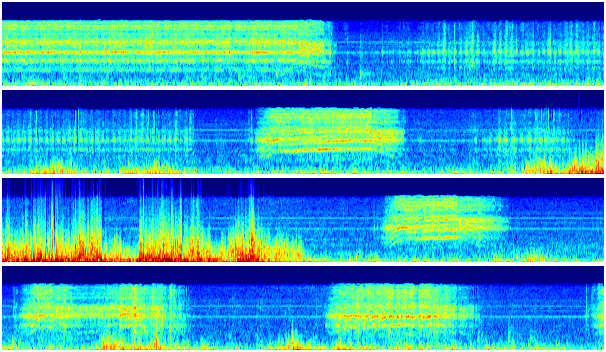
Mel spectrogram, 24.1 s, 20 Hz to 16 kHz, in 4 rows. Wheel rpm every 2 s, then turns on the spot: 160, 100, 20, 20, 70, 20, 0, 10, 40, 20, 30, 50.
4-8 10-12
